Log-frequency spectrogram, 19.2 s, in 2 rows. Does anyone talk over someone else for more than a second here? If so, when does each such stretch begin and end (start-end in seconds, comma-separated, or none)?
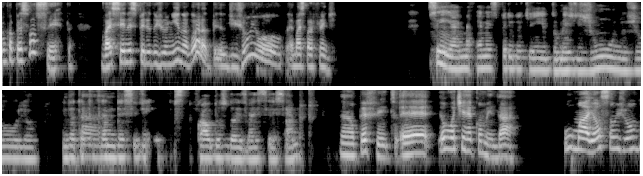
none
